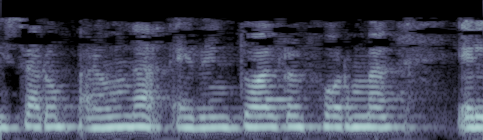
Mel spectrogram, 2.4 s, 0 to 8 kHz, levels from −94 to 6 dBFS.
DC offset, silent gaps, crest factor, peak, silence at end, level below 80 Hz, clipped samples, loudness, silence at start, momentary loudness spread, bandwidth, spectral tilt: under 0.1%; none; 16 dB; -8 dBFS; 0 s; -66 dBFS; under 0.1%; -24 LUFS; 0 s; 4 LU; 5.8 kHz; -11.5 dB/octave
